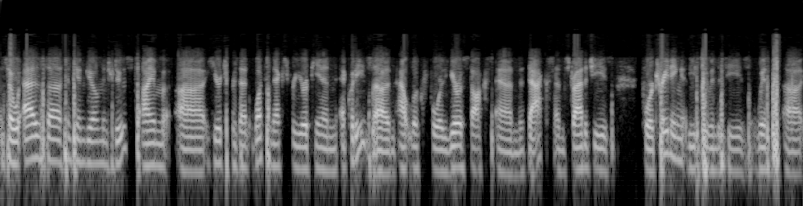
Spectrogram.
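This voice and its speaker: A man's voice: lowish voice, normal speed, dry recording. A man with an American accent presenting a finance webinar over a video call, with frequent fillers and restarts. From Italy. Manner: many fillers and restarts, conversational lecturing. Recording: tinny phone-like line, dry.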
